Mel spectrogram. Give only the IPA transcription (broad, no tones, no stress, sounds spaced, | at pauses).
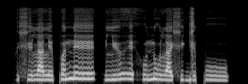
xʲ ɵ l a l e p ə n e | lʲ ɵ ɦ e h u n u l a xʲ ə ɡʲ ə p u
